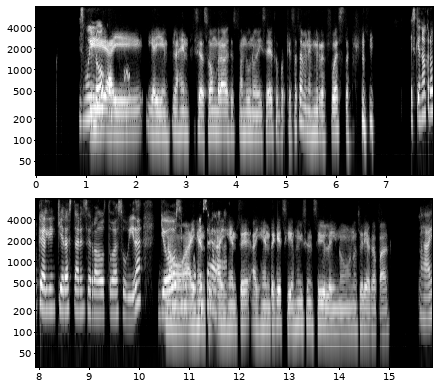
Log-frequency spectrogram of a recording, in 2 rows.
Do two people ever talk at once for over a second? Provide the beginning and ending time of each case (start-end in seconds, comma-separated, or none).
10.5-11.8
